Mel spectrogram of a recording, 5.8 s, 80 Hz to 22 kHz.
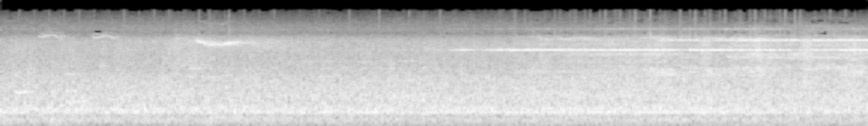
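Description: Class 08 diesel shunter hauling a train of departmental wagons slowly; steady rail rumble that grows louder, with a high, steady wheel squeal setting in about three seconds in.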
